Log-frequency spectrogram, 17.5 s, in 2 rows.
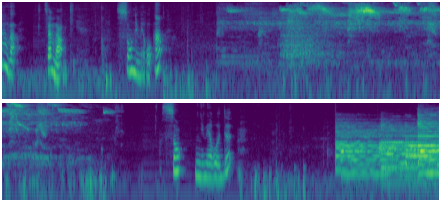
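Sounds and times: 
birdsong in nature: 0.0s - 11.2s
speech: 0.2s - 1.6s, 2.3s - 3.4s, 4.3s - 4.6s, 12.2s - 13.6s, 15.4s - 17.4s.

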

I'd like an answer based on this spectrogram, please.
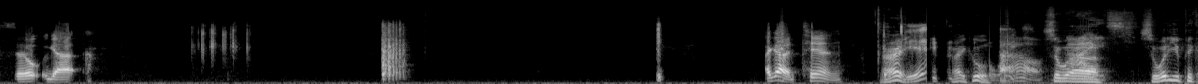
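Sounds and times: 
speech: 0.2s - 1.0s, 7.7s - 11.9s
two six-sided dice rolled for a strength check in a tabletop role-playing game: 1.9s - 2.6s.

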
